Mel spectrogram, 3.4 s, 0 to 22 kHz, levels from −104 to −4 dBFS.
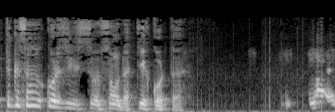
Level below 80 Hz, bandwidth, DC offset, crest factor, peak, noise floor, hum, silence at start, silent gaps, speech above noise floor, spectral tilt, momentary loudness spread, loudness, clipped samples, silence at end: -58 dBFS; 11.5 kHz; under 0.1%; 18 dB; -10 dBFS; -58 dBFS; none; 0 s; none; 31 dB; -5.5 dB/octave; 19 LU; -28 LUFS; under 0.1%; 0 s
